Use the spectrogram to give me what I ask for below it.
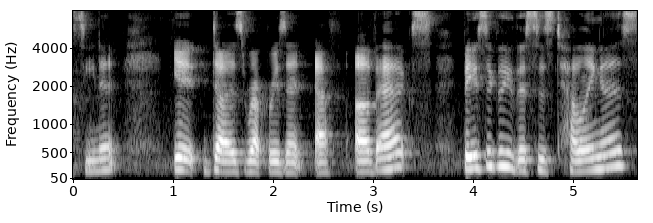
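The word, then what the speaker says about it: f(x): I do want to mention that this thing is, if you're saying it, it's pronounced f of x. Most of the time, by the time people get to precalculus, they realize that it's not f times x.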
